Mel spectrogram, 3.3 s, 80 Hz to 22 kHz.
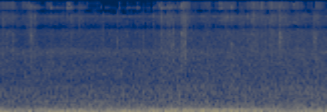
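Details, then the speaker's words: Range Rover L322 TDV8 diesel on a road drive during Cataclean injector cleaning for rough idle: deep steady rumble pulling under load, smooth with no knocks or misses; normal acceleration. "Sounds pretty good to me."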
